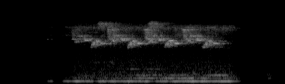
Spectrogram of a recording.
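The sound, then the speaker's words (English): A bird calls loudly in one dense, chattering burst lasting about two seconds, with a low steady hum underneath and quiet before and after. “So I just saw the thought, that bird is loud.”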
